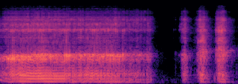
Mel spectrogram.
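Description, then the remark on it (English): A voice imitates loud snoring: one long, rattling, rasping inhale, followed by three short snorting puffs in quick succession, prominent with no other talk. “like he's snoring, like he's passed out asleep and snoring in the theater, loud as fuck, and he's out cold.”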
